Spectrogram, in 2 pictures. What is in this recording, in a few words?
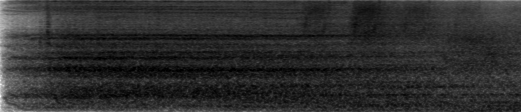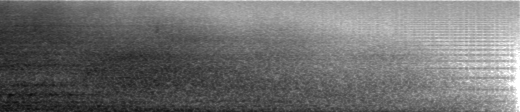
Spirit Talk, Crypt Ambience; One Offs; Champion Crypt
